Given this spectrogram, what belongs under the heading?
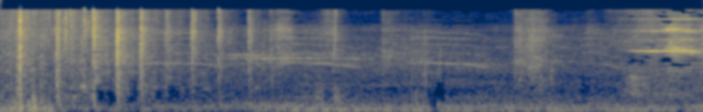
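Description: Pigeons take flight in a flurry of wing flaps and short rustling bursts at the start, followed by faint bird chirps and ambient outdoor noise, with a few scattered flutters later.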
